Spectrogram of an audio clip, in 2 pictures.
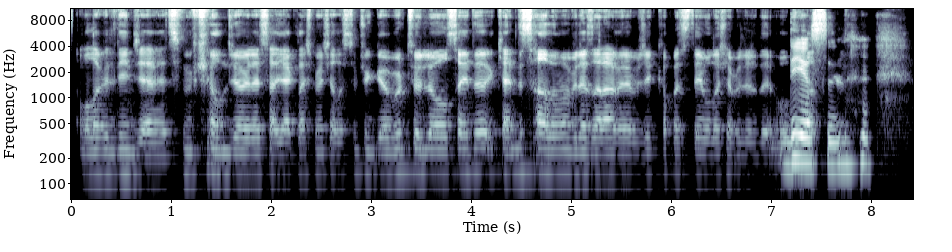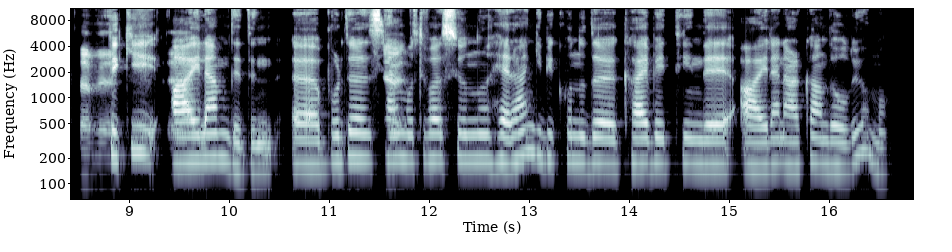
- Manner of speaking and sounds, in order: laughing while speaking: "sağlığıma"; chuckle
- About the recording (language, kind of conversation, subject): Turkish, podcast, Motivasyonunu kaybettiğinde nasıl yeniden toparlanırsın?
